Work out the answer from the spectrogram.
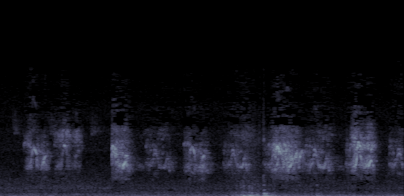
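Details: Young house wrens calling from a bird house by a kitchen window, their second family this year; rapid, overlapping raspy high bursts run throughout, joined halfway by a low thumping rumble.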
